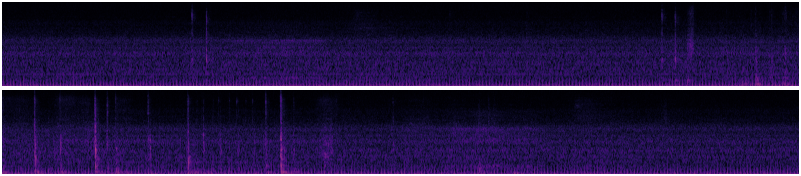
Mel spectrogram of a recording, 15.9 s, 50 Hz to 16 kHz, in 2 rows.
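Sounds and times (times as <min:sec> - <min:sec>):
steady low hum: 0:00.0 - 0:15.9
keyboard and mouse clicks: 0:01.9 - 0:02.2, 0:06.6 - 0:11.0.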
